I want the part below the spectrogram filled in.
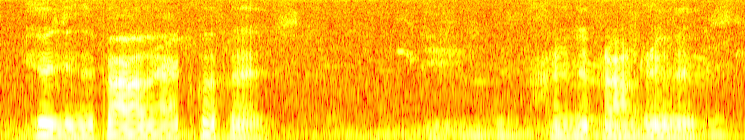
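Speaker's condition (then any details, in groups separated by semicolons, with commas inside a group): Slurred speech from poisoning; hypersalivation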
